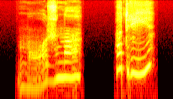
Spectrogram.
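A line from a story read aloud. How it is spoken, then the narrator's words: Incredulous exclamation. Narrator (Russian): Не веря ушам, воскликнула гостья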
